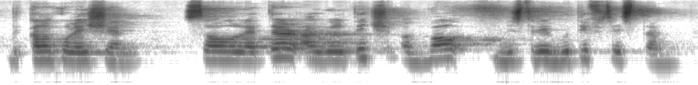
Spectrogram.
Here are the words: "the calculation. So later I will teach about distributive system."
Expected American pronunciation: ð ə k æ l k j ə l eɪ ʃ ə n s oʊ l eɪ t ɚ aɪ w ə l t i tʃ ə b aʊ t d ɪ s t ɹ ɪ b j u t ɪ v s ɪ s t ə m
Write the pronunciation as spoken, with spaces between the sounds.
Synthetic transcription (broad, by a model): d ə k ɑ l k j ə l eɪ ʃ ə n s oʊ l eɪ t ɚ aɪ w ə l t i tʃ ə b aʊ t d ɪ s t ɹ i b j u t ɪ f s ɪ s t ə m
